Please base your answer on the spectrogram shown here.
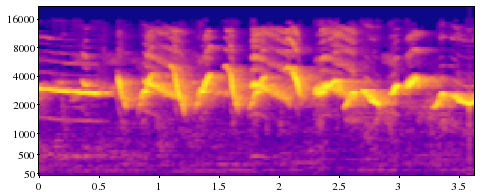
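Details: Caged Chinese hwamei singing loud, clear whistled phrases: a long level whistle, then a fast run of sharply rising and falling slurred notes, about three per second, full and ringing.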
